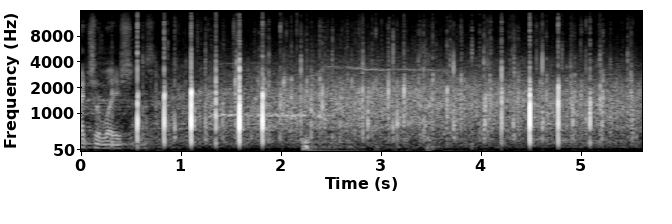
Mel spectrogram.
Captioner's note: attendees cheering and clapping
